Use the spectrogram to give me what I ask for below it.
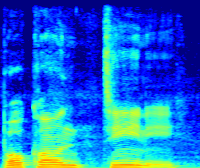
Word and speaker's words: bocconcini: It's pronounced bocconcini. Bocconcini.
